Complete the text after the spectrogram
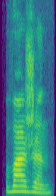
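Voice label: "важӧн", Komi, female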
